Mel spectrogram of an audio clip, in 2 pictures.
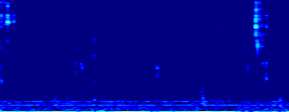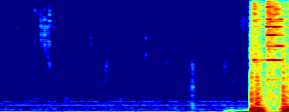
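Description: Two people chewing mouthfuls of oven-roasted eggplant quietly, with small mouth clicks over a faint steady hum. A short, loud burst of sound cuts in near the end.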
